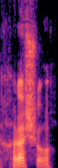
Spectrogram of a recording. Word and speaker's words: хорошо: So this word, хорошо, is pronounced хорошо. So this O is pronounced as an A.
